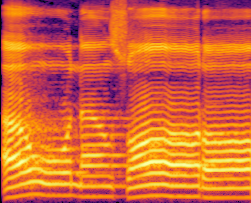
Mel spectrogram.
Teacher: Au nasoro so panjang dua ketukan, ro dibaca panjang dua ketukan. Ro-nya dibaca dengan tebal karena ro berharokat fathah, ro tafkhim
